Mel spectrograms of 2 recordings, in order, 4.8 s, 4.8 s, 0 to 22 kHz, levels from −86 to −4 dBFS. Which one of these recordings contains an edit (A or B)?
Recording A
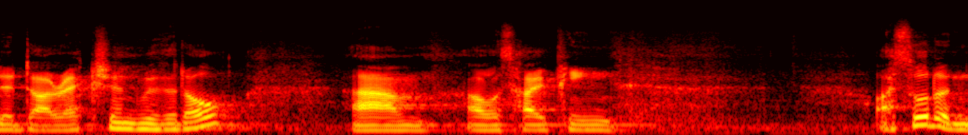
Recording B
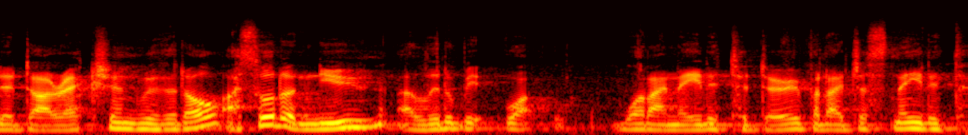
B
